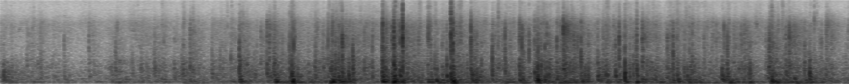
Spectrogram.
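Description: Many children's feet running and stamping across a stage floor: a rapid, uneven clatter of thuds and taps that starts about two seconds in.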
